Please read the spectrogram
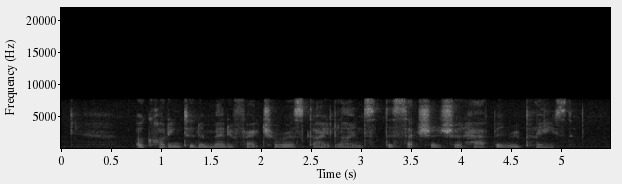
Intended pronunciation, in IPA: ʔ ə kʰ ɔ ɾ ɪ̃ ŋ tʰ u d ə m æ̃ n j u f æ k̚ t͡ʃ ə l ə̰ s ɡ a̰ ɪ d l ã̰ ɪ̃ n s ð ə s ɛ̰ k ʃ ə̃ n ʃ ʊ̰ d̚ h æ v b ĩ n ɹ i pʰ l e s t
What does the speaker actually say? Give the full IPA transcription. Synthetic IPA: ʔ ə kʰ ɔ ɾ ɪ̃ ŋ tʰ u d ə m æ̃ n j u f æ k̚ t͡ʃ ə ɹ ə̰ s ɡ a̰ ɪ d l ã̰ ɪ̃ n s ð ə s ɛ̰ k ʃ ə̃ n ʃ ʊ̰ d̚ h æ v b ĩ n ɹ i pʰ l e s t

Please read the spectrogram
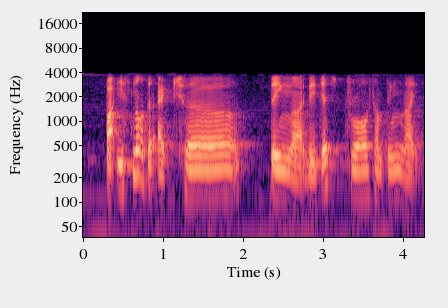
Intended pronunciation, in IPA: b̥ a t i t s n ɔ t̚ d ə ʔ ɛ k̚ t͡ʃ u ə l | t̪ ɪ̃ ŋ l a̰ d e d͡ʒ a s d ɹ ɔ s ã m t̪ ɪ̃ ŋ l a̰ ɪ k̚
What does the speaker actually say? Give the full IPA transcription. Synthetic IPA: b̥ a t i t s n ɔ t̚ d ə ʔ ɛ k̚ t͡ʃ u ə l | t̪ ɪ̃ ŋ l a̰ d e d͡ʒ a s d ɹ ɔ s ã m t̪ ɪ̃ ŋ l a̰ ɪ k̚

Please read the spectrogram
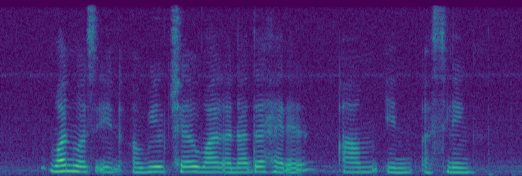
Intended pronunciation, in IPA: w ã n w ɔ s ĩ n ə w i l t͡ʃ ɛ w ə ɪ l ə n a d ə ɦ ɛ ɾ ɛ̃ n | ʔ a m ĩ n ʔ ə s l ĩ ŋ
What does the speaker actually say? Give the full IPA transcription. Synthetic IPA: w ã n w ɔ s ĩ n ə w i l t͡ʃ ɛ w a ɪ l ə n a d ə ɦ ɛ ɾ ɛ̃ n | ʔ a m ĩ n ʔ ə s l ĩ ŋ

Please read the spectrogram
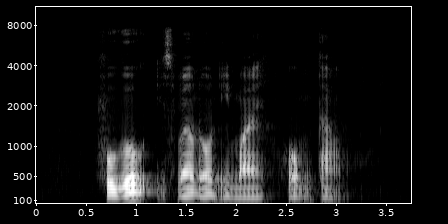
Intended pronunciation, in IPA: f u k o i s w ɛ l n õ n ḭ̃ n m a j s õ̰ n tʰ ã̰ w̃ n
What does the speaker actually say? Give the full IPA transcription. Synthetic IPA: f u ɡ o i s w ɛ l n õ n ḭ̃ n m a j h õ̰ m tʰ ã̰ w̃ n

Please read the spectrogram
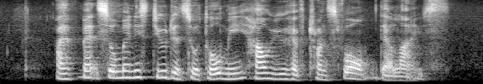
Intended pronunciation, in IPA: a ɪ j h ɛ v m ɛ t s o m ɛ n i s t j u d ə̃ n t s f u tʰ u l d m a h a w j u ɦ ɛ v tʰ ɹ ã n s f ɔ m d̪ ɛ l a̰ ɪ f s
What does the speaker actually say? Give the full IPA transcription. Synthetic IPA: a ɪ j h ɛ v m ɛ t s o m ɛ n i s t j u d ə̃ n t s h u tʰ o l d m i h a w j u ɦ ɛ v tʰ ɹ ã n s f ɔ m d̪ ɛ l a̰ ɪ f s

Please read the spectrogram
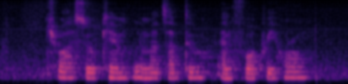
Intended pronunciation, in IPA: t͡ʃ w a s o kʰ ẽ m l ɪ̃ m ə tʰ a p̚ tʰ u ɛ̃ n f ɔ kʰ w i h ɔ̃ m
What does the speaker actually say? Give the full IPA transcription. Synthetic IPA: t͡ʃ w a s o kʰ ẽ m l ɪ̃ m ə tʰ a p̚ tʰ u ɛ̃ n f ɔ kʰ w i h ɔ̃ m

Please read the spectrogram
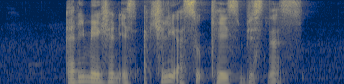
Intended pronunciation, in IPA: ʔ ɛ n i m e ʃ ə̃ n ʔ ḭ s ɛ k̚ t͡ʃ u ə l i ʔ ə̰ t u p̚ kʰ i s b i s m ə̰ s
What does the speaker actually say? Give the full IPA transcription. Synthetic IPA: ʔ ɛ n i m e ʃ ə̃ n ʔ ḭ s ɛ k̚ t͡ʃ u ə l i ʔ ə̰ s u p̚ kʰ e s b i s n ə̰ s

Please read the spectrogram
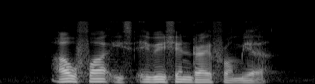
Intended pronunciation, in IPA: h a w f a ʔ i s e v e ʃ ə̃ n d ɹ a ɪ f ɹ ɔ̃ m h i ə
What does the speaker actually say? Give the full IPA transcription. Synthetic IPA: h a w f a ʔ i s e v e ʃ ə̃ n d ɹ a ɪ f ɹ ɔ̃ m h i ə

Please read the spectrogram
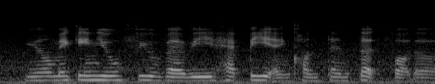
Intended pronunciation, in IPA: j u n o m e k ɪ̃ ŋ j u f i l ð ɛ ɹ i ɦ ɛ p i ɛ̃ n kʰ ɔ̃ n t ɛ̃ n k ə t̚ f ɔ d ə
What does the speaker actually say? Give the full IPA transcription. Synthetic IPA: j u n o m e k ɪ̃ ŋ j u f i l v ɛ ɹ i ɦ ɛ p i ɛ̃ n kʰ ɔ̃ n t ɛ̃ n t ə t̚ f ɔ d ə

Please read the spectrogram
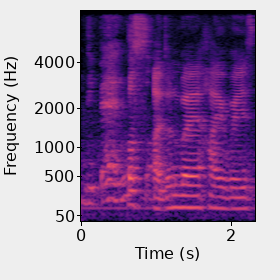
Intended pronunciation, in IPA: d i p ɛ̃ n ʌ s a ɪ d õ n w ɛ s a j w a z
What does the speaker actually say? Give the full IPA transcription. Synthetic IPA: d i p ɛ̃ n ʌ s a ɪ d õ n w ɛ h a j w e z

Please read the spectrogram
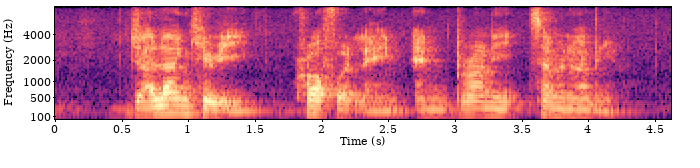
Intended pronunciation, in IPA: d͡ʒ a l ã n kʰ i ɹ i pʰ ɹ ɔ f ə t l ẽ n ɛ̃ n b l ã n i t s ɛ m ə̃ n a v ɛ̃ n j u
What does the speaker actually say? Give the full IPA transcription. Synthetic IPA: d͡ʒ a l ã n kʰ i ɹ i kʰ ɹ ɔ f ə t l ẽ n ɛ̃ n b ɹ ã n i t s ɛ m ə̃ n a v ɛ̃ n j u

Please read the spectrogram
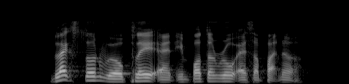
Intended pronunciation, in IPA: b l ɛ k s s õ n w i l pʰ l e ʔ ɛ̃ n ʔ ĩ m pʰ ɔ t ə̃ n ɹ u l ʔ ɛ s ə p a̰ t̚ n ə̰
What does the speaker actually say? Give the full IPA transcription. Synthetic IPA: b l ɛ k s t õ n w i l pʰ l e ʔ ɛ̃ n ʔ ĩ m p ɔ t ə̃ n ɹ o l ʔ ɛ s ə p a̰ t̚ n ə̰

